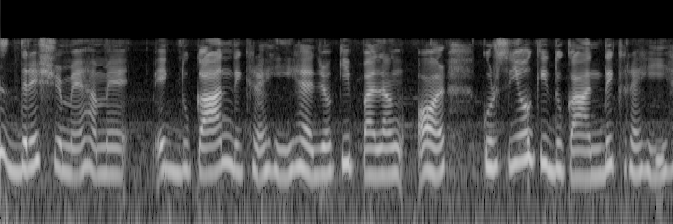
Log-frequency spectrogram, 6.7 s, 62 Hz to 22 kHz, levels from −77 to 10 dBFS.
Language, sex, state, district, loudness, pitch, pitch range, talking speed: Hindi, female, Jharkhand, Palamu, -17 LUFS, 255 Hz, 235-280 Hz, 150 wpm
